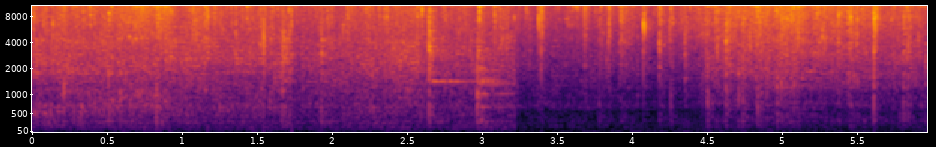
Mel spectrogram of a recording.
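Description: Beaten egg sizzling loudly in hot oil in a wok, with a metal spatula scraping and clicking against the wok as it scrambles the egg.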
